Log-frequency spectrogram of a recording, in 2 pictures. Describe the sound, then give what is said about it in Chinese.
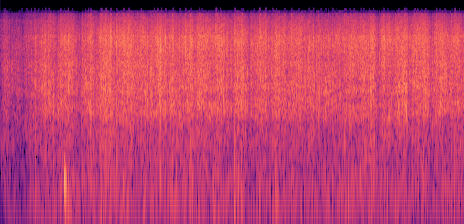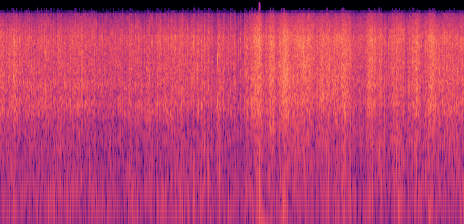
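A foley imitation of fish frying in a pan: a steady, dense sizzle and crackle of hot oil with brief pops, continuing loudly without pause for about twelve seconds, no voices. “我我给大家做一场，就是今天我们这条鱼要下锅。”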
